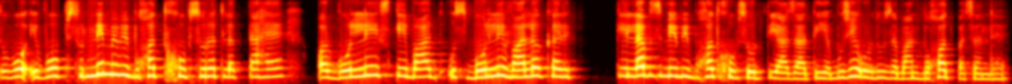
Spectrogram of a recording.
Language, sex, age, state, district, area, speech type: Urdu, female, 30-45, Bihar, Khagaria, rural, spontaneous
